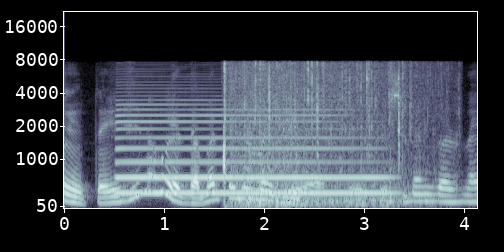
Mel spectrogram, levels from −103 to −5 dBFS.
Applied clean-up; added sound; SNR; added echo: none; Wind instrument, woodwind instrument + Fire; -2 dB; none.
